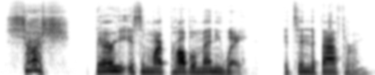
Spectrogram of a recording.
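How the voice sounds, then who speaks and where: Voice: medium pitch, sing-song, normal speed, fairly bright tone, no room sound, clean studio sound, voice pushed up. A performer voicing a nervous, exasperated young female cartoon unicorn who is easily flustered and scolding. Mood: indignant.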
